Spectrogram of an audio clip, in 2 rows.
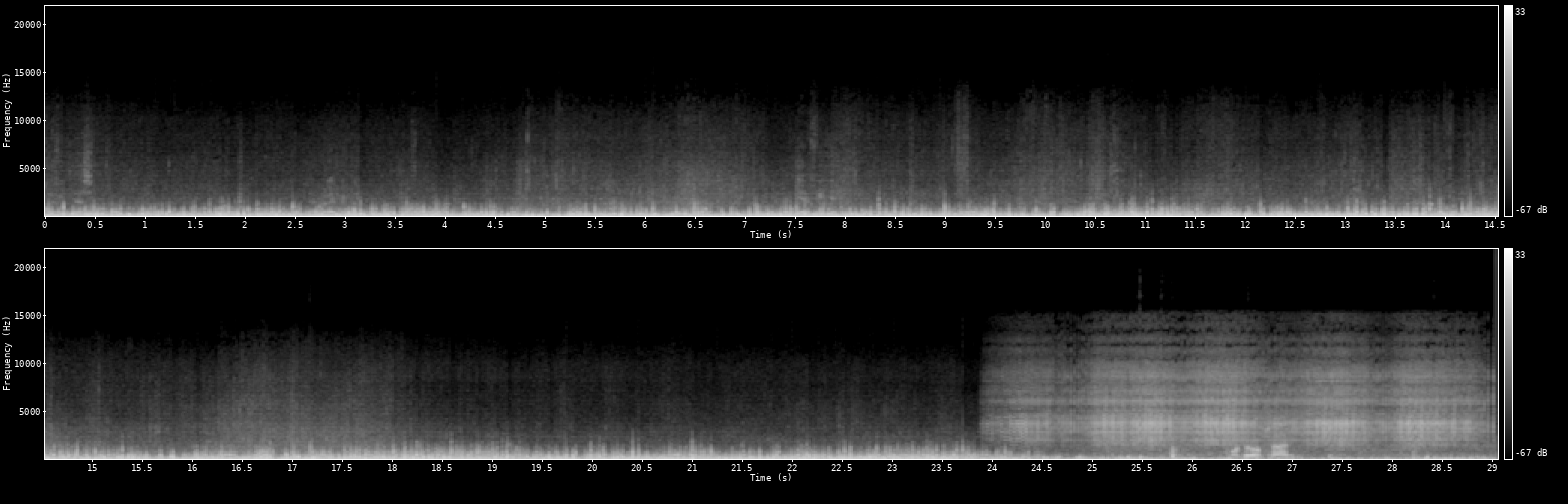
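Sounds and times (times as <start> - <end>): wind rumble on microphone: 0.0 - 29.0
fishing reel drag buzzing: 23.9 - 29.0.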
